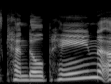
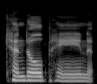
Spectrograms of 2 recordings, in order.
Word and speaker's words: Kendall Payne: My name is Kendall Payne, spelled like the Jenner, Kendall, and then P-A-Y-N-E. And then cross-platform, I'm at Kendall Payne with two E's at the end.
